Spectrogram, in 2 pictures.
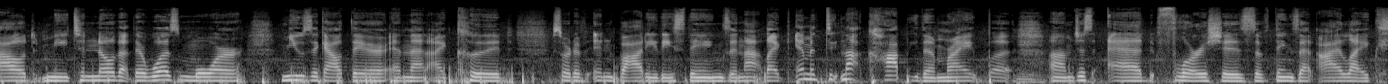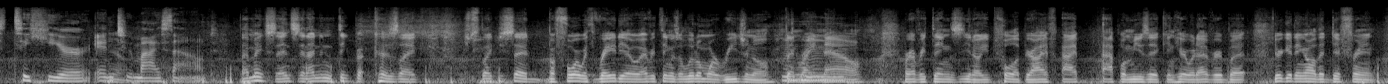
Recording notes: Recorded at Thunder Canyon Brewery.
